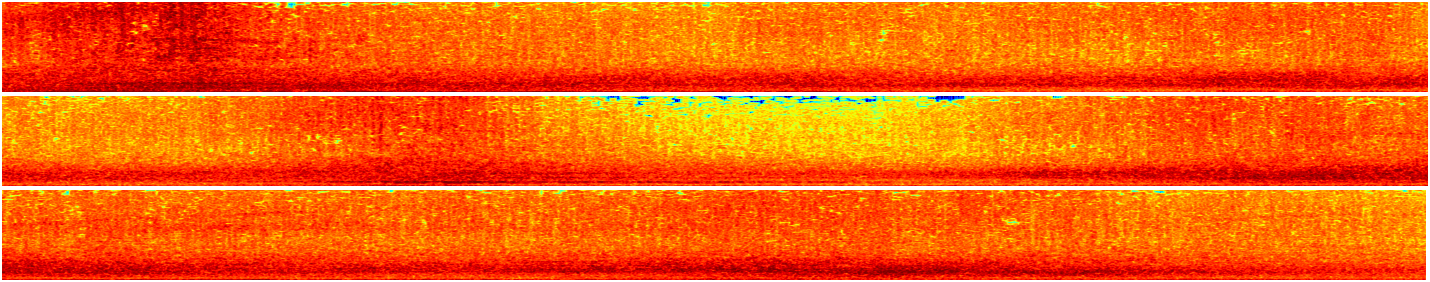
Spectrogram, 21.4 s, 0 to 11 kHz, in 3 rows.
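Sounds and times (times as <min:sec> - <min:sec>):
continuous rumble of passing highway traffic: 0:00.0 - 0:21.3
brief tonal whine: 0:08.0 - 0:13.1.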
